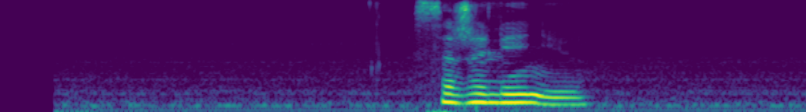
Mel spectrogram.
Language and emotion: Russian, sad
